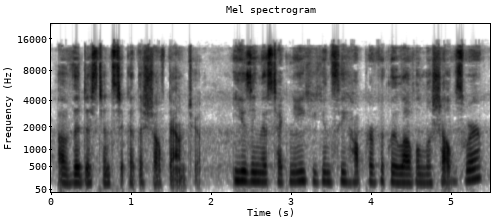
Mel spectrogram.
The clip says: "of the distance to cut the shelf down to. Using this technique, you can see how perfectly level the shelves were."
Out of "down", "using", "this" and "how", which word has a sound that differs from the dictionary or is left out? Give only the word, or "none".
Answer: none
